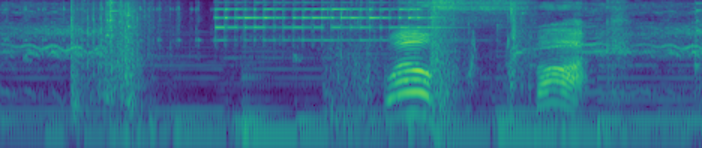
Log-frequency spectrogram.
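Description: A horse neighs in the strategy video game Turmoil, two short rising-falling whinnies close together over steady game music, with someone talking before them.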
